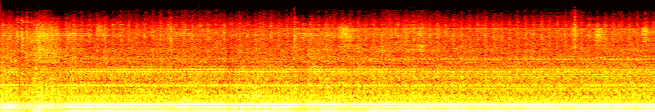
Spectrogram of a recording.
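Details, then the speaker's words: Bus diesel engine under throttle on route: steady pull with a faint, quick light tick riding over the engine note, heard whenever the engine is throttling, including slightly at idle; source of the tick not identified. "but yeah anytime the engine is throttling you hear that tickling noise you hear that tickling noise"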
